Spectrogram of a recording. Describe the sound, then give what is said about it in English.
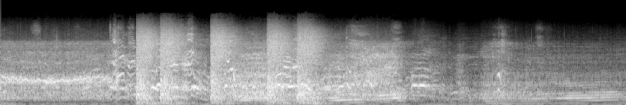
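Several loud, sharp gunshot cracks strike a car windshield in quick succession over a steady engine rumble, followed by muffled voices as the vehicle keeps driving. “There's a bullet in the window shield.”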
